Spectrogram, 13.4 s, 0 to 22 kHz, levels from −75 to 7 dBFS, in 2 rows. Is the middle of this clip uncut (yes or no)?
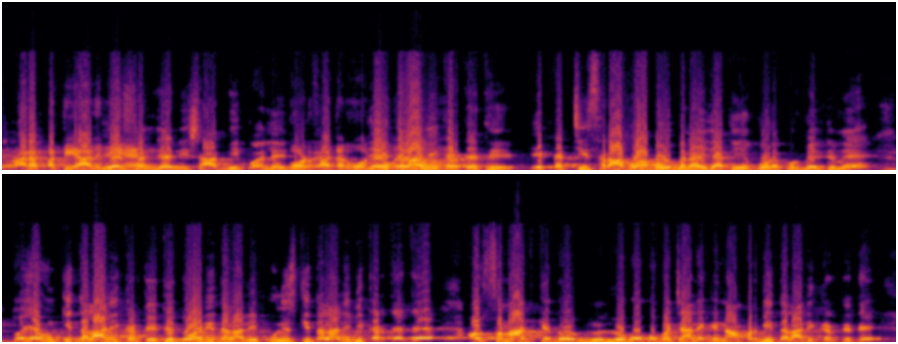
yes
